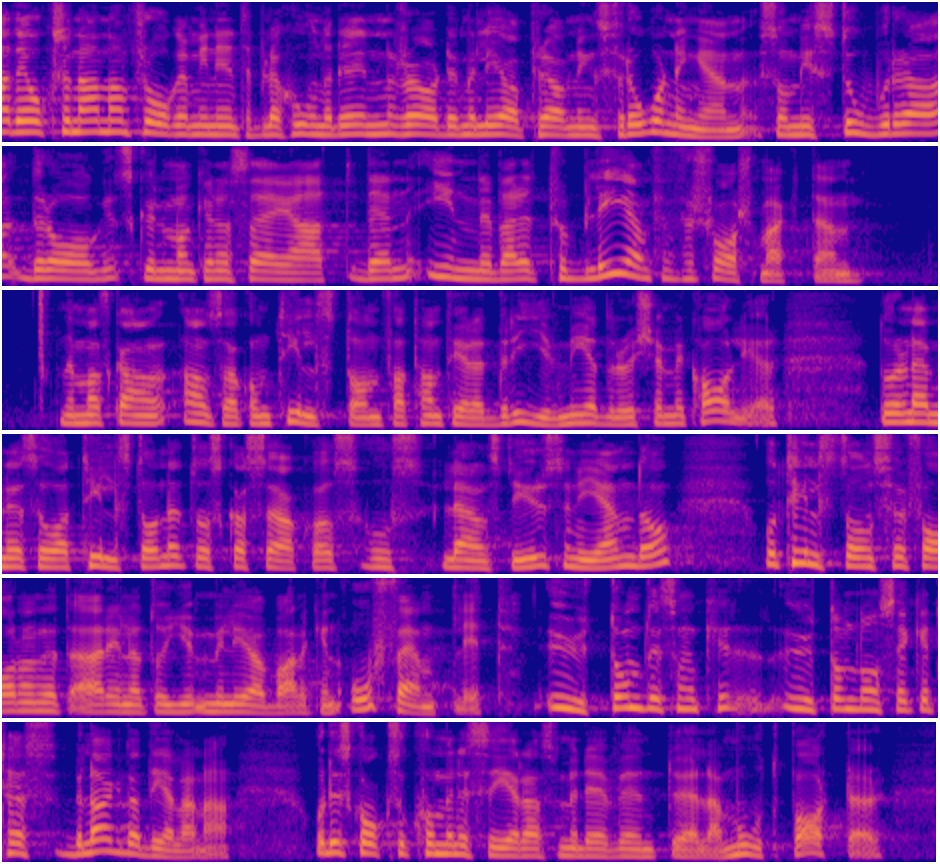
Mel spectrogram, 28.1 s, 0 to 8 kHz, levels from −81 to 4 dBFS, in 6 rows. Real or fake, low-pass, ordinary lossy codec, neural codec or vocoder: real; none; none; none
